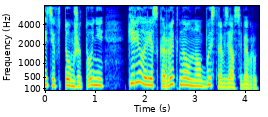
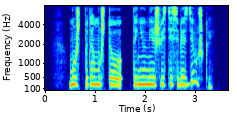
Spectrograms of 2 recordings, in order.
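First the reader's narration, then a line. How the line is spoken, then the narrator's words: Quiet question. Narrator (Russian): демон тихо поинтересовался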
